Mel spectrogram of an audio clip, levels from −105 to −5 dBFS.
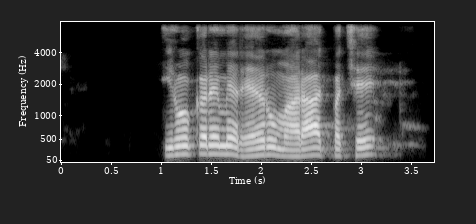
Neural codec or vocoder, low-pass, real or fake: codec, 24 kHz, 3.1 kbps, DualCodec; 7.2 kHz; fake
